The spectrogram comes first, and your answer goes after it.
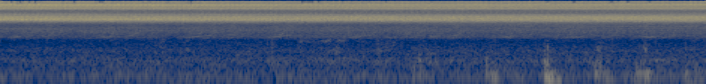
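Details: Continuous cicada chorus at Sanjung Lake in August on a very hot day while walking the lakeside path; an even, high, sizzling drone holds throughout, with a few soft low thumps like footsteps near the end.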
